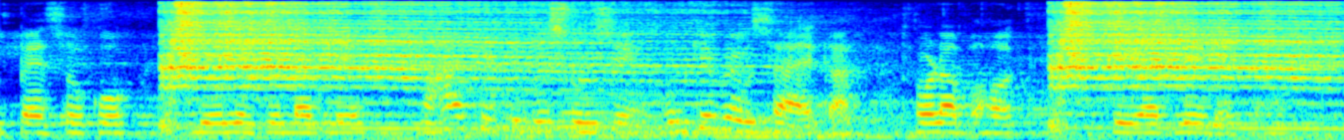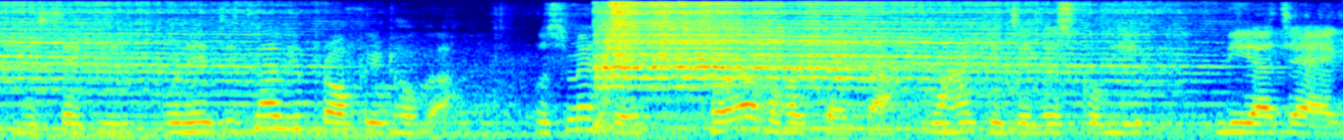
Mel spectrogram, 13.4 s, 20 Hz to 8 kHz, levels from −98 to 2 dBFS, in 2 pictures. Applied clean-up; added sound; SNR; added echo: none; Screech; -4 dB; reverberation time 2.4 s.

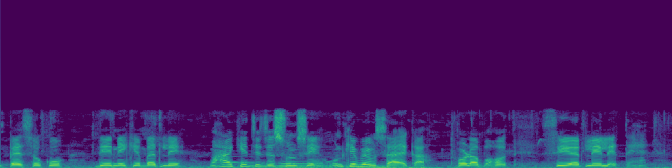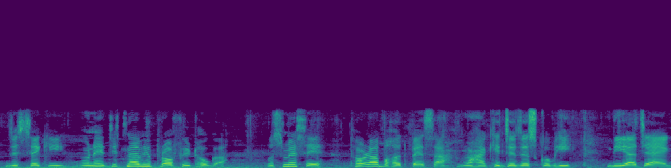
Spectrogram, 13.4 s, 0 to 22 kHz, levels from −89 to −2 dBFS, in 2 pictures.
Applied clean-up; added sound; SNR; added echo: none; none; none; none.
